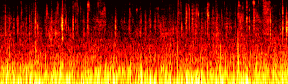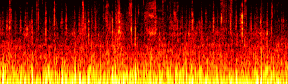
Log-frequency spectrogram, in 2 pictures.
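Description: Close-miked eating sounds: wet chewing and smacking of a mouthful of curry-soaked fried rice, a dense run of irregular sticky clicks, over a steady low rumble.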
